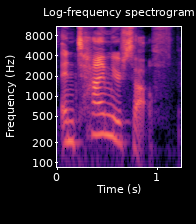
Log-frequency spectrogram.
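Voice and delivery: ordinary talk, nothing marked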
